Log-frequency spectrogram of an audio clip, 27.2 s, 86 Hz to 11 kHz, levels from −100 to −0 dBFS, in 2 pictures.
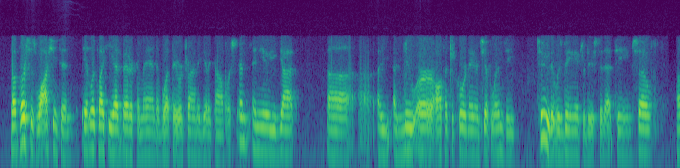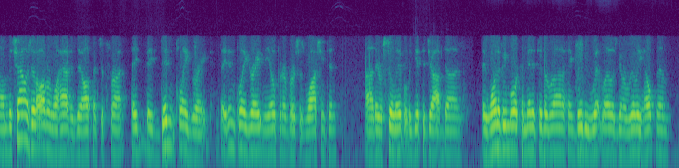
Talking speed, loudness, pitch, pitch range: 205 wpm, -25 LUFS, 135 Hz, 125-140 Hz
